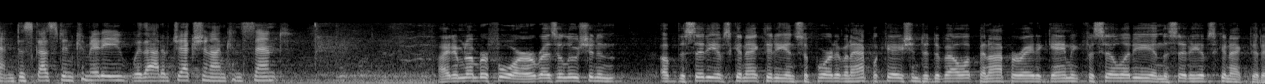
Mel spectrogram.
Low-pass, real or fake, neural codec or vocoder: 7.2 kHz; real; none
